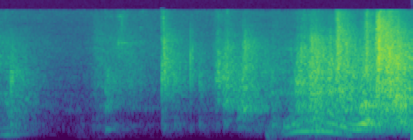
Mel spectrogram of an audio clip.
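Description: Rustling and handling noise of an armful of laundry pressed against the microphone, growing louder in the second half, with a short low voice sound about halfway through.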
